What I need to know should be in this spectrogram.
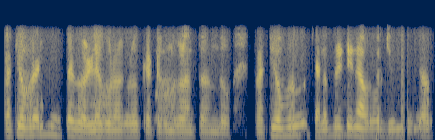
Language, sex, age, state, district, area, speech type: Kannada, male, 30-45, Karnataka, Raichur, rural, conversation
